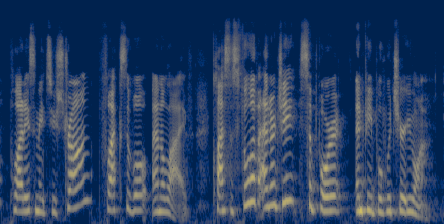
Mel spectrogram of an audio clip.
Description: Cleaned Sample:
